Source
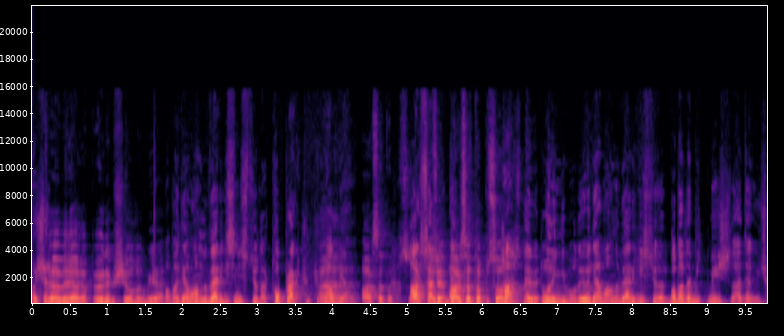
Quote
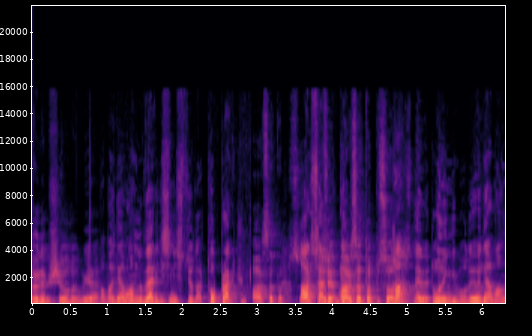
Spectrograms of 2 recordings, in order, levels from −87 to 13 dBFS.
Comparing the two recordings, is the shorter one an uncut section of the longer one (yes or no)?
no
